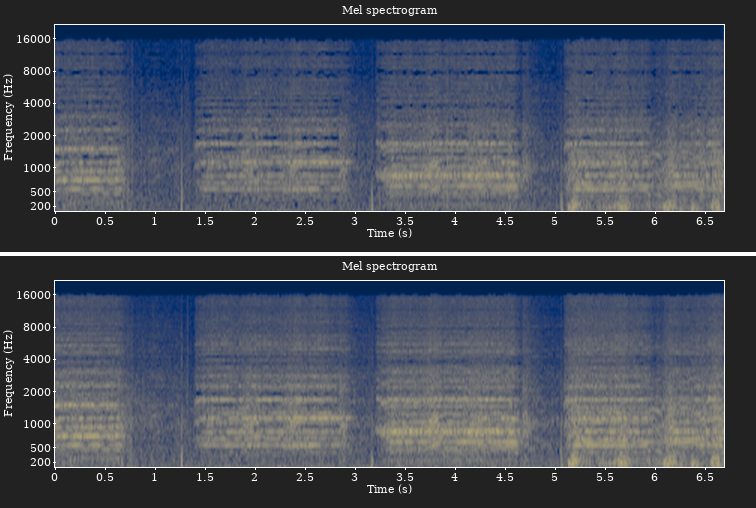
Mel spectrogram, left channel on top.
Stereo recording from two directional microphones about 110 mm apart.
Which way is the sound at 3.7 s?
20° left (ahead or behind).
